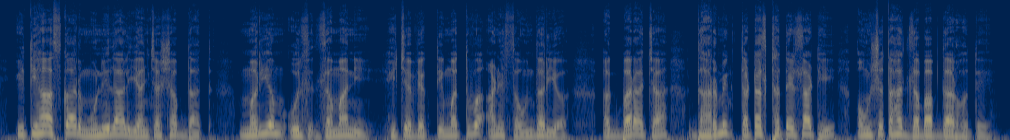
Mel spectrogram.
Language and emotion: Marathi, neutral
